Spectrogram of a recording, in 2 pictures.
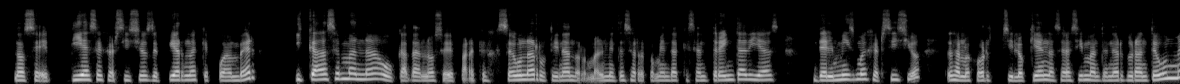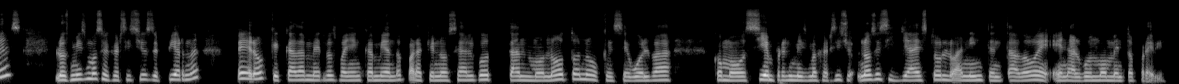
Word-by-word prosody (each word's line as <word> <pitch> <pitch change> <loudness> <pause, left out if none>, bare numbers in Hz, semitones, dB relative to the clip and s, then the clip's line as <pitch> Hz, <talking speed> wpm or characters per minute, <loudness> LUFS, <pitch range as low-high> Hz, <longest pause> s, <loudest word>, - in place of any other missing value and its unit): no 195 -1 +4
sé, 185 0 -2 0.2
10 215 0 +6
ejercicios 205 -1 -2
de 185 - -1
pierna, 205 +2 +3
que 185 - -8
puedan 185 0 -1
ver. 270 +10 +3 0.4
Y 225 - -1
cada 230 +2 +5
semana, 250 -1 +2
o 180 - +2
cada, 185 - -1
no 185 +1 -1
sé, - - -2
para - - -5
que - - -9
sea 200 - 0
una 220 +1 +5
rutina, 195 -2 -1
normalmente, 190 0 -3
se 185 -1 -4
recomienda 185 +1 -4
que 185 - -19
sean 185 +2 -4
30 210 +4 +1
días, 210 -1 0 0.3
del 195 -1 +4
mismo 225 +2 +3
ejercicio. 215 -4 -3 0.2
Entonces, 205 - +1
a - - +1
lo - - +2
mejor, 185 +1 -1
si 185 - -2
lo 175 0 +1
quieren 210 +4 +2
hacer 190 0 -2
así, 190 +2 -4
mantener 190 -1 0
durante 190 +1 +2
un 275 +5 +5
mes, 400 +9 +2 0.3
los 205 -1 +4
mismos 250 +3 +2
ejercicios 205 +1 -4
de 195 - -1
pierna, 230 - 0 0.3
pero 270 0 +4
que, 195 - 0
cada 205 0 +1
mes 200 -1 -2
los 210 -1 -2
vayan 190 0 -1
cambiando, 195 +1 0
para 200 - -1
que 190 +1 -4
no 190 0 0
sea 200 +2 -3
algo 210 +2 +1 0.2
tan 190 0 0
monótono, 220 +6 +1
o 195 - -7
que 185 0 -6
se 180 - -5
vuelva 185 +3 0 0.4
como 185 -2 +1
siempre 205 0 +4
el - - +1
mismo 190 -1 0
ejercicio. 190 +2 -5
No 215 +2 +4
sé, 240 - 0
si 210 -6 -7
ya 190 0 0
esto 195 +3 -1
lo 210 - 0
han 190 - +1
intentado, 185 0 0
en 185 -1 -1
algún 180 +1 0
momento 180 -1 -1
previo. 155 -5 -7
195 Hz, 215 wpm, -22 LUFS, 185-215 Hz, 0.4 s, 10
